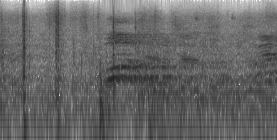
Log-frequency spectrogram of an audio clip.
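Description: Two sharp smacks of boxing gloves landing in quick succession, followed about a second in by a voice shouting.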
